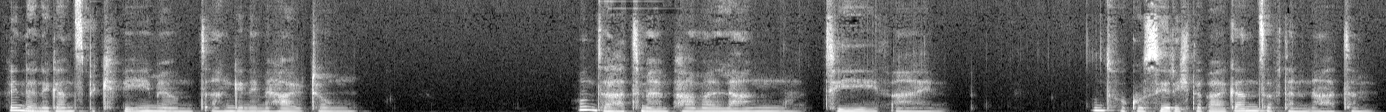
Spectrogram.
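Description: A woman slowly narrating a soothing sleep meditation in a hushed, half-whispered voice, calm, with gentle pauses between phrases. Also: deep voice, husky. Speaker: guided meditation narrator and podcast host.

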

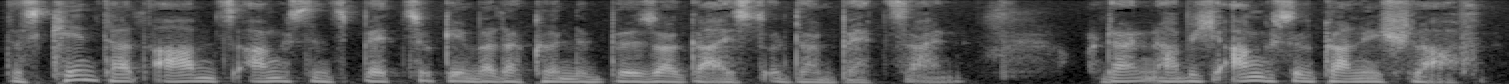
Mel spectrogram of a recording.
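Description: A man giving a spiritual teaching talk, calm and certain, stressing his points with emphasis and rhetorical questions. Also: fairly low pitch, moderate pace, gravelly, breathy edge.

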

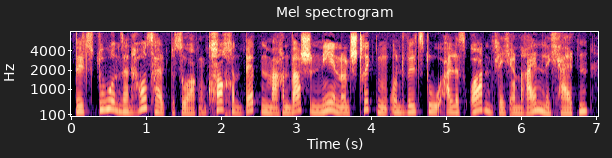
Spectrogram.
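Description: A woman's voice: medium pitch, lively intonation, moderate pace, darkish tone, no echo, clean studio sound. A woman voicing a group of kindly little male dwarfs in a storybook tale, speaking in a friendly, caring way.

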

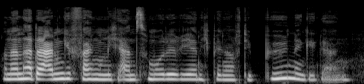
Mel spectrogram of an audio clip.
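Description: A middle-aged woman with a fairly high voice tells a personal story with feeling. She speaks haltingly, restarting sentences and often sinking into a whisper to stress a point. The recording is dry and close, with no room sound. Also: little pitch movement, a little mellow, no echo. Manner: emotional, often drops to a whisper for emphasis; halting, with many fillers and restarts.

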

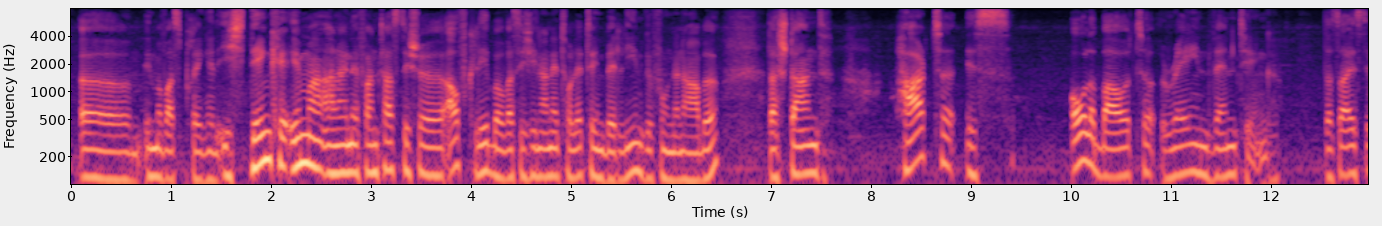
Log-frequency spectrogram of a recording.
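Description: A man answering interview questions as a lecturer, speaking haltingly with many fillers. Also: mid-range voice, a little hiss or hum.

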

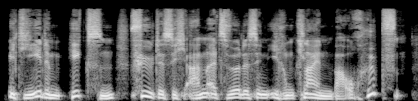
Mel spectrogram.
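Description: A man narrating a children's story slowly and expressively. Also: mid-range voice, no echo, clean studio sound. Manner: slow, lively storytelling.

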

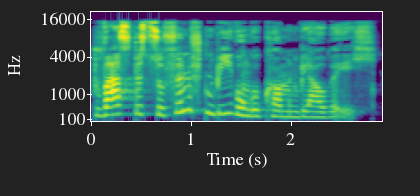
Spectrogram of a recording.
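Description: A woman's voice: on the high side, expressive, normal speed, fairly bright tone. A woman voicing a curious, polite young girl who talks eagerly and earnestly.

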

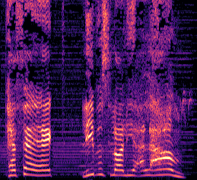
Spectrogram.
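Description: A woman voicing a friendly, imaginative young girl in a storybook reading, warm and eager. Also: medium pitch, sing-song, unhurried, faint music behind.

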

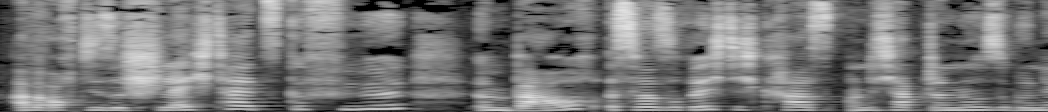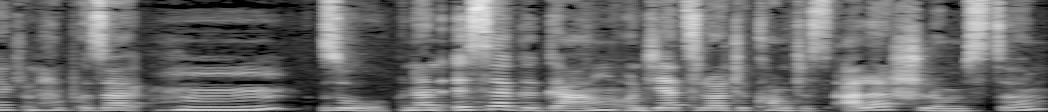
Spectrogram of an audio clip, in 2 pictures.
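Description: A woman co-hosting a podcast, telling a personal story in a candid, animated, colloquial way. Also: fairly high pitch, normal speed. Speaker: podcast co-host.

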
